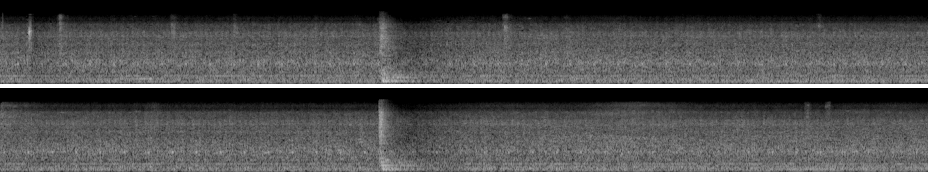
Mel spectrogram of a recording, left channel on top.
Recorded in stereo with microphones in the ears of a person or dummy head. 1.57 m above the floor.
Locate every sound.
3.8 s an explosion: 50° right (ahead or behind), 0.7 m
